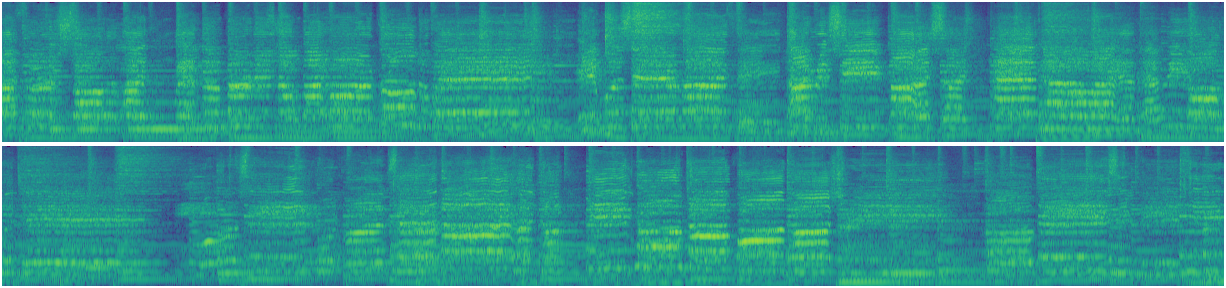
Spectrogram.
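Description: A mixed church choir of men and women sings a gospel hymn with bass guitar accompaniment. There is a brief lull between phrases a little past halfway.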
